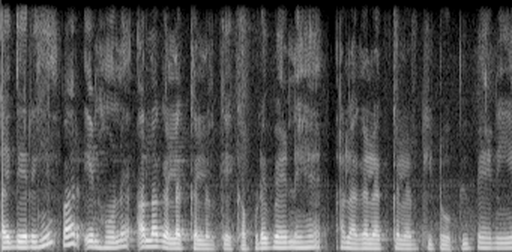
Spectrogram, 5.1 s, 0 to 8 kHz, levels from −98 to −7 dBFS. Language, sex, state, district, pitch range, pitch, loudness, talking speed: Hindi, female, Maharashtra, Pune, 140-175 Hz, 160 Hz, -23 LUFS, 235 wpm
